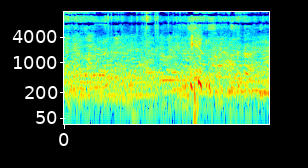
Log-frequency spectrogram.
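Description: Crowd chatter: many voices talking at once in a large hall, with one voice briefly louder about two and a half seconds in.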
